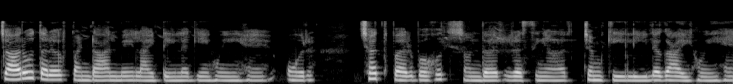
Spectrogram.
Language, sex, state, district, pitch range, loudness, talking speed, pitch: Hindi, female, Maharashtra, Aurangabad, 185-200 Hz, -18 LUFS, 145 wpm, 190 Hz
